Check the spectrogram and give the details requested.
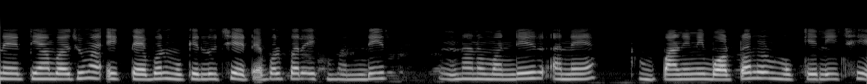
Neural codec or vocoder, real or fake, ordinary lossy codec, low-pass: none; real; none; 5.4 kHz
